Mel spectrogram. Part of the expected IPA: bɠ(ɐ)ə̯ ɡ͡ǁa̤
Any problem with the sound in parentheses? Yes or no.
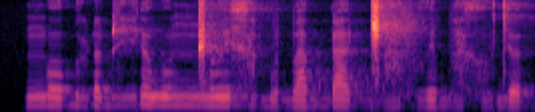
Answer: yes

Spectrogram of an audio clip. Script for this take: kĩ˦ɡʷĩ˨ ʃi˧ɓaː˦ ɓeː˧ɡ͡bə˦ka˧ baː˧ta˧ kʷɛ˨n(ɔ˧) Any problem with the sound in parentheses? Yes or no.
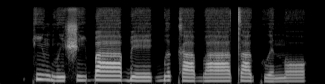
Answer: no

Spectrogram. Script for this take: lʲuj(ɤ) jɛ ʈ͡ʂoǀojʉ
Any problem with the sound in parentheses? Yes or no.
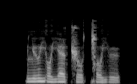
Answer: yes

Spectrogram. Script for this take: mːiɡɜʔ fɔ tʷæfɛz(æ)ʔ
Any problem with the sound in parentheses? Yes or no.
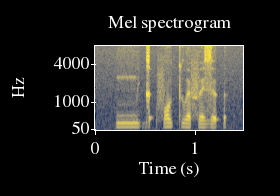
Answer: yes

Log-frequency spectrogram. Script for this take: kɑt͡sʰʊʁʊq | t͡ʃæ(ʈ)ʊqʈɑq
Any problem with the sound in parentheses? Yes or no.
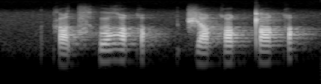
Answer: yes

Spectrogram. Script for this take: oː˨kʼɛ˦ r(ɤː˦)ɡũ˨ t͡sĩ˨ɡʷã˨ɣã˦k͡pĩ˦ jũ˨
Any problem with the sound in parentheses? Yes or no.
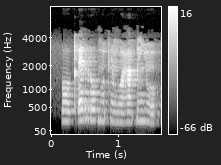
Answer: yes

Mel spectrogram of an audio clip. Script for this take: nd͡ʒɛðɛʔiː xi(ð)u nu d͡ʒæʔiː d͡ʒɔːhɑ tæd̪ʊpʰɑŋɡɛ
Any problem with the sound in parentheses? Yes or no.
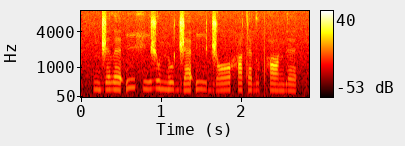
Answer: yes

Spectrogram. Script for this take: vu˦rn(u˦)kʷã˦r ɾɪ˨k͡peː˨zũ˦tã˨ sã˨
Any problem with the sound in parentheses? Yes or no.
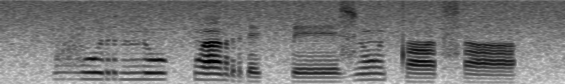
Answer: no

